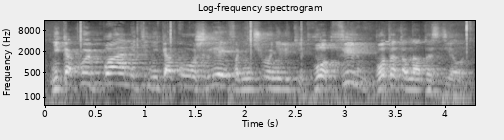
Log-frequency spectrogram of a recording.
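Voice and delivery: ordinary talk, nothing marked

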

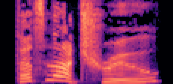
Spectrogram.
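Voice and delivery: slow, high, emphatic denial; insistent denial. A narrator's reading. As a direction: deny it firmly, stretching the words out. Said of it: "Margaret insisted".

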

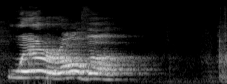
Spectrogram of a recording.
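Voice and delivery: high, loud, slow alarm. Acted. Narrator panicking at the missing letters, high and loud. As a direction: panic as she notices.

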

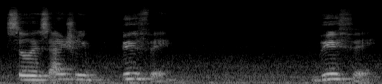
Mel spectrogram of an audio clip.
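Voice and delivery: buffet with a rounded French U. Shown as a demonstration. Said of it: "It has a U sound".

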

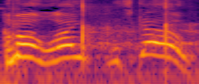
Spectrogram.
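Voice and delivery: cheering shout. Real, not acted. Parent cheering at basketball game.

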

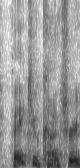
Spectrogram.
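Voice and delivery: high, delighted mock-customer voice; sweet customers. Sweet diners thanking the cook, high imitated voice. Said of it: "these sweet people would be like".

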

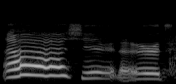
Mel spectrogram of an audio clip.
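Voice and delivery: usual speaking voice

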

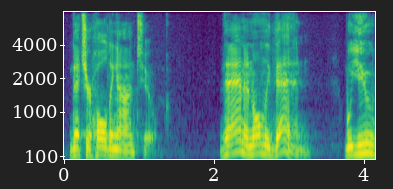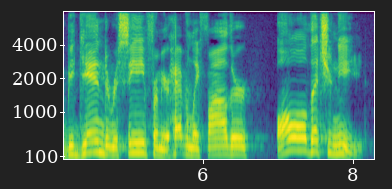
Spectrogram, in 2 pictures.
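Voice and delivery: normal talking voice

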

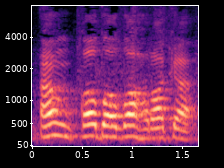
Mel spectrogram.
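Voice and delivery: "أنقض ظهرك" slow, ض and ظ kept distinct; clear dad and zha. Shown as a demonstration. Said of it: "تبين الضاد من الظاء". (نطق واضح يميز الضاد من الظاء)

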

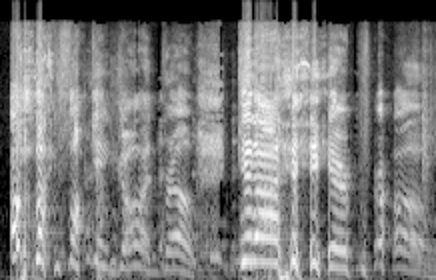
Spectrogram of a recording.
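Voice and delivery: drawn-out, high, disbelieving exclamation; bugging out. Real, not acted. Streamer stunned by fans' generous support, bugging out. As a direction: stretch it out high, overwhelmed and amazed. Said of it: "I'm about to fucking bug out".

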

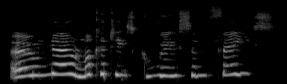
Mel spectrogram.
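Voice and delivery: high wail, loud at the start; horrified cry. A narrator's reading. Police chief seeing the gruesome face, horrified cry. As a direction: recoil aloud in horror. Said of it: "cried the chief of police".

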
